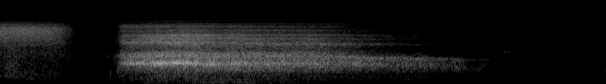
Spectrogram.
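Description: A man demonstrating a yoga breathing exercise: a short, sharp inhale through the nose, then about a second in a long exhale through the open mouth that fades away over about four seconds.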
